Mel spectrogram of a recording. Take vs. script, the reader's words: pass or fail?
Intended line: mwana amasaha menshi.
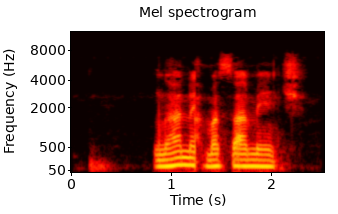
pass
